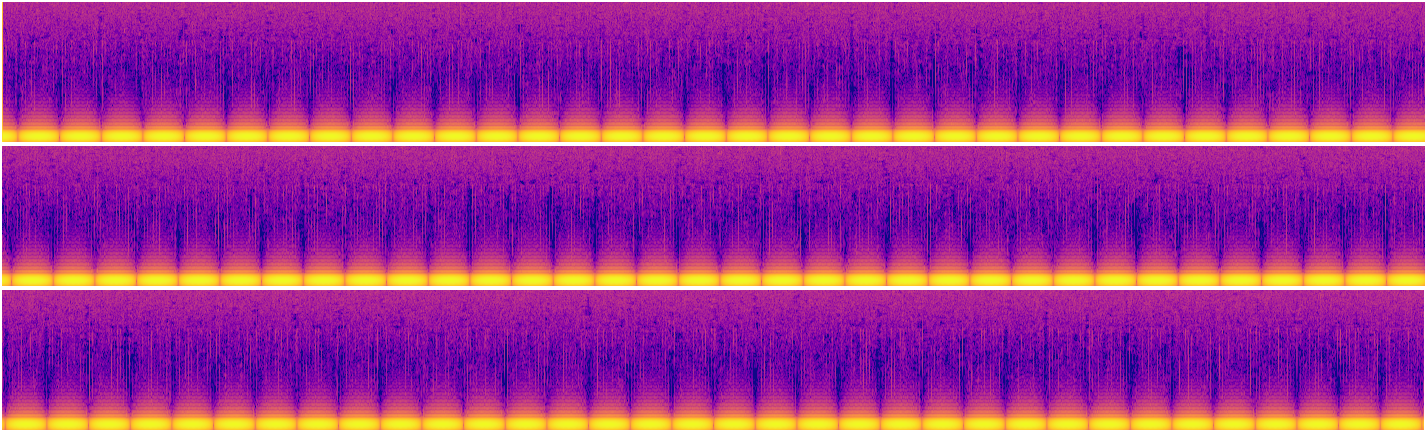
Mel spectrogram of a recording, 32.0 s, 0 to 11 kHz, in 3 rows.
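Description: Pure low sine tone, steady in pitch, pulsing in loudness about three times a second: a 3.2 Hz delta binaural beat.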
